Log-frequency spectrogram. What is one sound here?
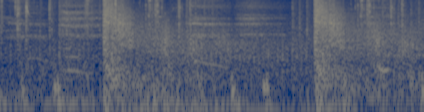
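A sniper rifle fires loud single shots.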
